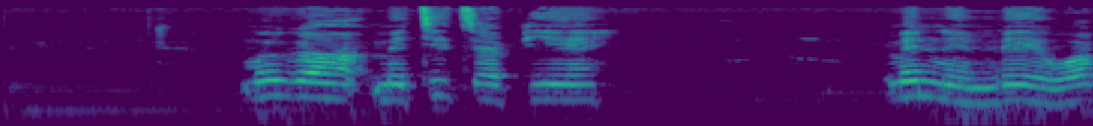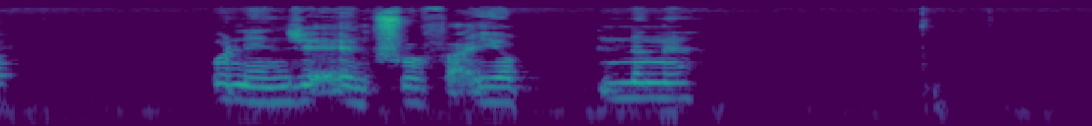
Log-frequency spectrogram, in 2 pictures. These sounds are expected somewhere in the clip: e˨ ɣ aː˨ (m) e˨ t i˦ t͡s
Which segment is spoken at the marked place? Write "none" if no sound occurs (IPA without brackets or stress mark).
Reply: m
